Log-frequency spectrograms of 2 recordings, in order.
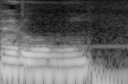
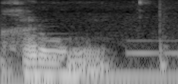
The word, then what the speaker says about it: Harumi: Pero todo el mundo le dice Harumi Y yo así de, o oh, sabes que si la H va al principio acompañada de una A, entonces la H sí se pronuncia como una J.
